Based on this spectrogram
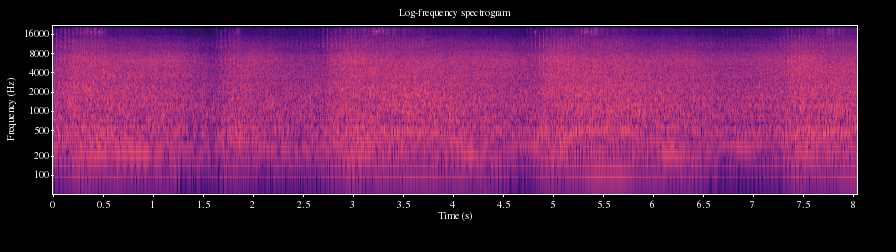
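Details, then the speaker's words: Trash-picked Craftsman 6.5 HP 21-inch push mower rises and falls in speed about every two seconds, never settling; governor arm stuck at the carburetor, causing surging (later freed with PB Blaster). "our governor arm was not moving in our carburetor and the governor couldn't control it"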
